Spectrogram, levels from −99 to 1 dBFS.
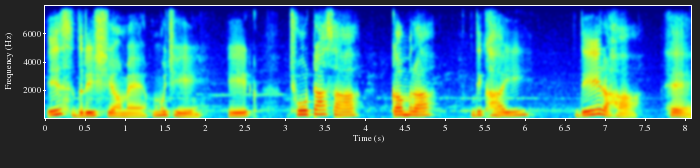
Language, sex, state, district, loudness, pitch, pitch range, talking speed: Hindi, female, Himachal Pradesh, Shimla, -17 LUFS, 230 Hz, 205-255 Hz, 90 wpm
